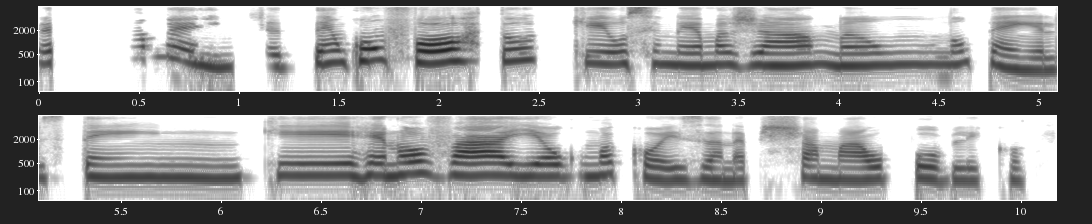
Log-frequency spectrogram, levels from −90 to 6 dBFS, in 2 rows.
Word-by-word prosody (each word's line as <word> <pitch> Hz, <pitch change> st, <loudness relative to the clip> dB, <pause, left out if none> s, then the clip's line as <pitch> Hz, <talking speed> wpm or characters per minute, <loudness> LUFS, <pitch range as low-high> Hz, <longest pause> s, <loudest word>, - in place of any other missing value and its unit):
Exatamente, 290 Hz, -, -6 dB
tem 295 Hz, +1 st, 0 dB
um 305 Hz, -, -2 dB
conforto, 335 Hz, 0 st, +6 dB, 0.2 s
que 290 Hz, -1 st, -5 dB
o 285 Hz, -, -1 dB
cinema 275 Hz, -1 st, -2 dB
já 265 Hz, 0 st, +2 dB
não 260 Hz, -1 st, -1 dB, 0.3 s
não 275 Hz, +1 st, -5 dB
tem, 220 Hz, -8 st, -2 dB
eles 200 Hz, +1 st, -8 dB
têm 220 Hz, -2 st, -3 dB
que 245 Hz, 0 st, -2 dB
renovar 245 Hz, 0 st, +4 dB
aí 235 Hz, -1 st, +1 dB
alguma 230 Hz, +2 st, -2 dB
coisa, 190 Hz, -5 st, -5 dB
né, 180 Hz, 0 st, -7 dB
pra -, -, -17 dB
chamar 195 Hz, -3 st, -4 dB
o 195 Hz, +1 st, -2 dB
público. 185 Hz, -2 st, -7 dB
245 Hz, 135 wpm, -22 LUFS, 215-275 Hz, 0.3 s, conforto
